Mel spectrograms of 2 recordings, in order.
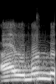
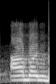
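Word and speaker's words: almond: है अमंड होता है आलमंड ना होके अमंड होता है ओके अगला है पी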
